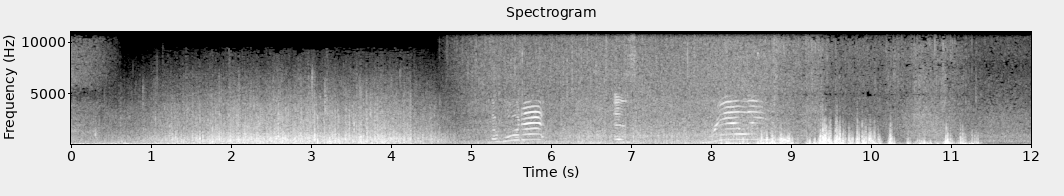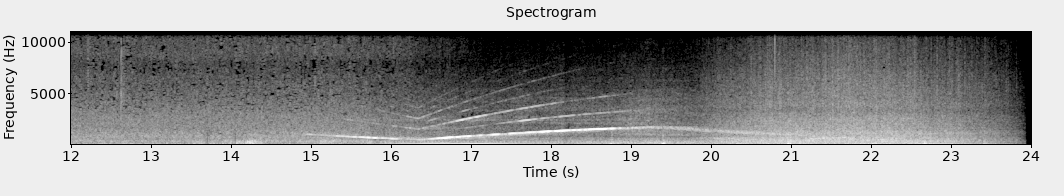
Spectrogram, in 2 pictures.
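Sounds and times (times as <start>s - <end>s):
heavy rain on pavement: 0.0s - 16.4s, 18.6s - 24.0s
traffic rumble: 4.7s - 11.4s, 14.8s - 24.0s
fire engine siren wailing: 14.7s - 23.2s.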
